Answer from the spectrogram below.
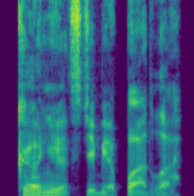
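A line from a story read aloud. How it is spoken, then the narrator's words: Resentful hiss. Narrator (Russian): прошипел обиженный Алеша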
